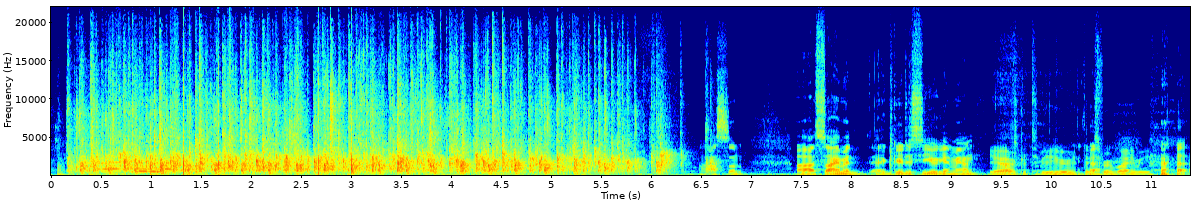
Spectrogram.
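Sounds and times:
audience applause welcoming a guest: 0.0 - 6.8
laughter: 0.0 - 6.8, 9.5 - 11.3
speech: 6.8 - 11.3.

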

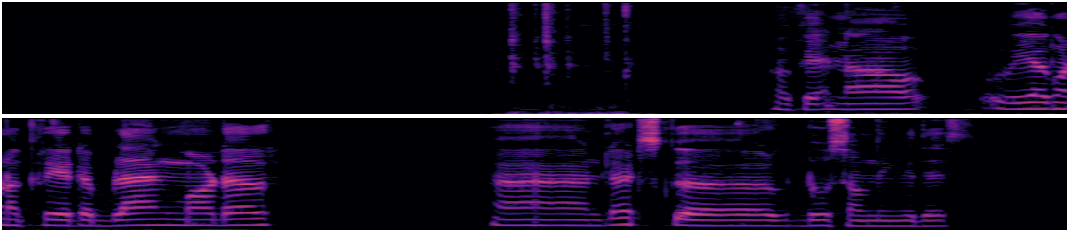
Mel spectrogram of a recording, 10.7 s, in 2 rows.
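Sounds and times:
computer keyboard typing as a command is entered: 2.4 - 3.3
speech: 3.9 - 6.8, 7.8 - 10.2.

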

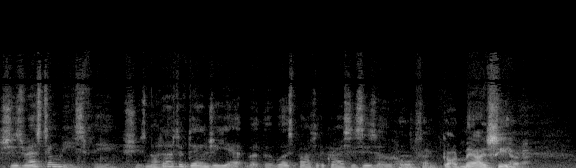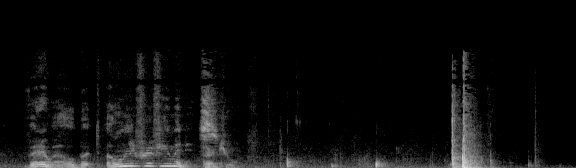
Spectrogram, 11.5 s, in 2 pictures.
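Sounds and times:
speech: 0.0 - 5.4, 6.0 - 8.2
footsteps approaching: 8.3 - 10.2.

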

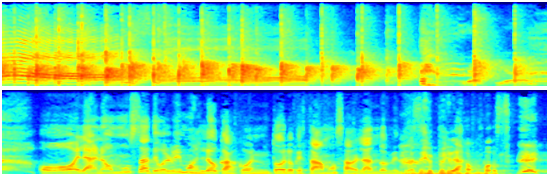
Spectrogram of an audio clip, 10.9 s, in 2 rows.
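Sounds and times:
applause: 0.0 - 5.4
laughter: 4.2 - 5.5
speech: 5.1 - 10.8.

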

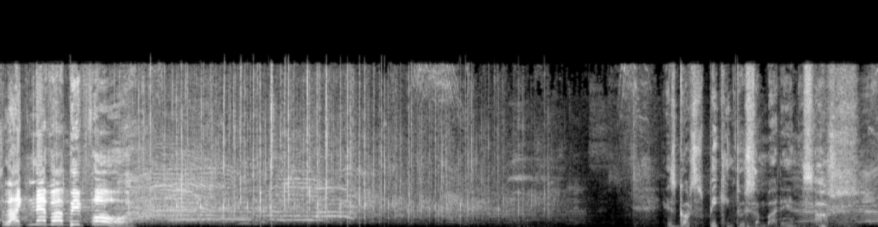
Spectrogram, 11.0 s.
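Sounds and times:
speech: 0.0 - 1.8, 8.4 - 10.8
audience clapping: 0.0 - 7.2
audience cheering with shouts and whoops: 1.3 - 4.9.

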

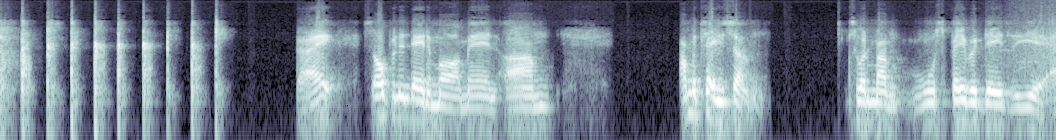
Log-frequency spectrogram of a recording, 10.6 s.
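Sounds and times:
hand clapping: 0.0 - 2.4
speech: 3.1 - 5.6, 6.8 - 7.7, 8.5 - 10.5.

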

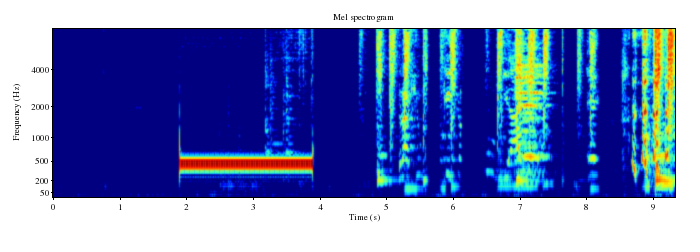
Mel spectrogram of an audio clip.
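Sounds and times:
telephone call tone beep: 1.9 - 3.9
laughter: 8.5 - 9.3.

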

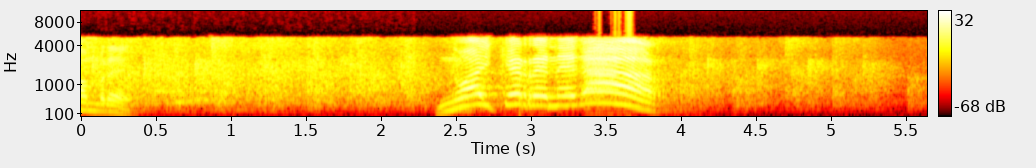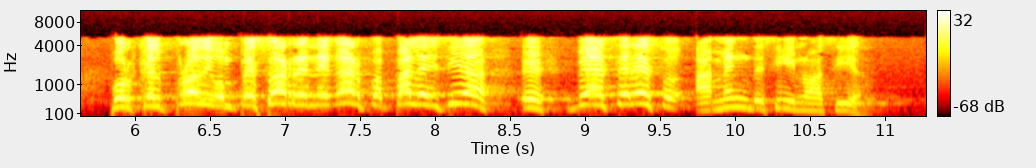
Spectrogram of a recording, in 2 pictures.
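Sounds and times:
speech: 0.0 - 0.6, 2.4 - 4.0, 5.8 - 11.0
hands clapping: 0.0 - 5.8.

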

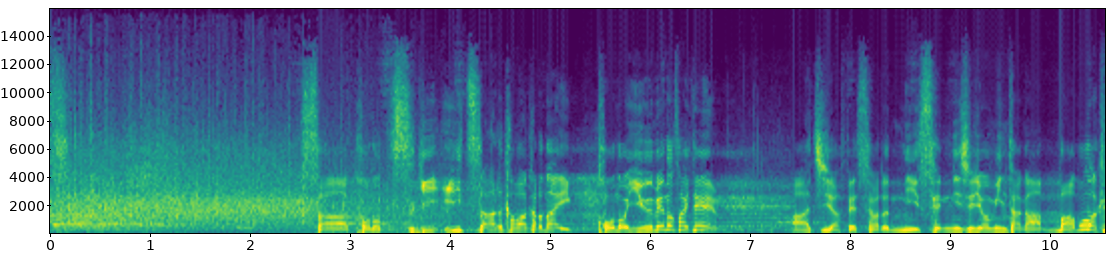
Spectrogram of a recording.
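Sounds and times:
audience applause: 0.0 - 4.2
speech: 2.6 - 10.5.

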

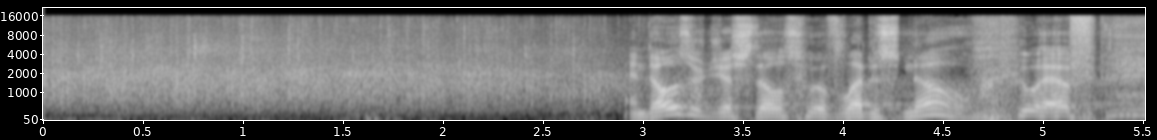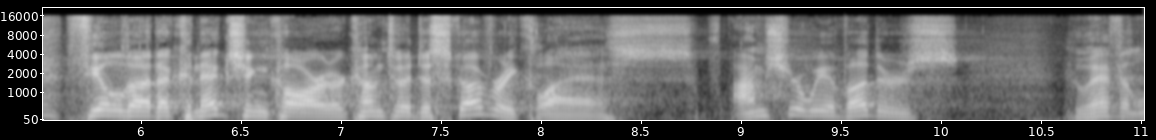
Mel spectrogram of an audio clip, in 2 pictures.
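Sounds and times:
audience applause: 0.0 - 3.1
speech: 2.9 - 10.9.

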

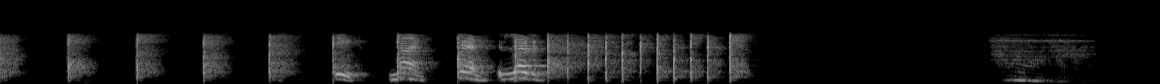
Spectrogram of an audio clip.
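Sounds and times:
hands clapping on top of head: 0.0 - 7.6
speech: 3.4 - 5.7.

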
